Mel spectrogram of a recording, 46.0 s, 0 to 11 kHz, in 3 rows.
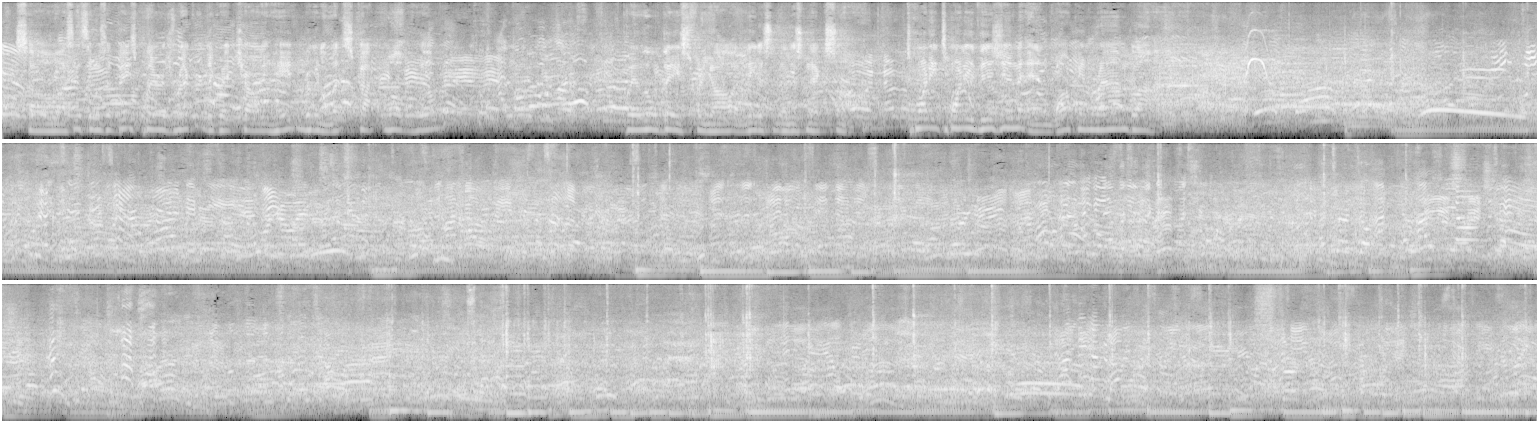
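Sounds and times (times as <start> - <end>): audience chatter: 0.0 - 46.0
double bass playing low notes: 13.4 - 17.0, 18.8 - 20.7, 21.6 - 29.8, 34.3 - 46.0.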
